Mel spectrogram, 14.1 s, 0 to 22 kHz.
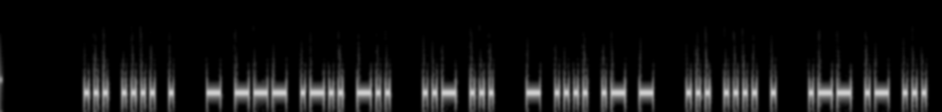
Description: Morse code, heard as a keyed tone, about 17 wpm, 700 Hz. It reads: SHE TOLD US THAT SHE WAS
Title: Sentences from Top 1000 Words - Review Part 6 - 17wpm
